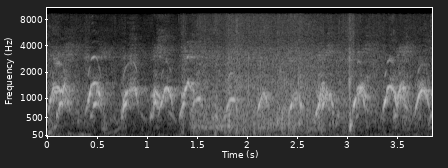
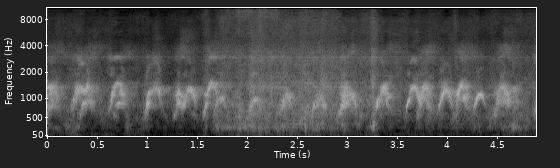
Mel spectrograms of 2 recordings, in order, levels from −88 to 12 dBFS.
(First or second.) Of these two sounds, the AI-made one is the second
